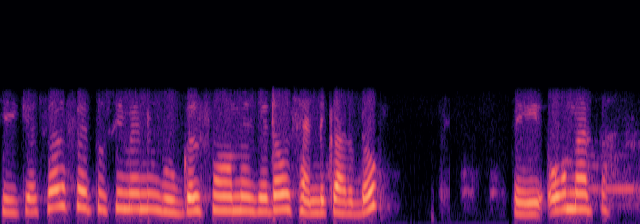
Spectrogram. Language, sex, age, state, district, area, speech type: Punjabi, female, 18-30, Punjab, Ludhiana, rural, conversation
